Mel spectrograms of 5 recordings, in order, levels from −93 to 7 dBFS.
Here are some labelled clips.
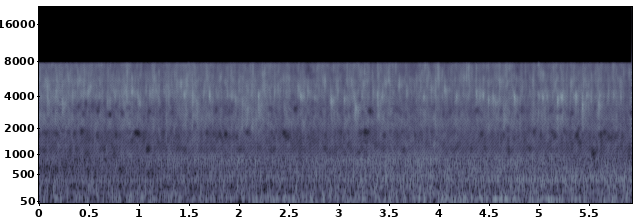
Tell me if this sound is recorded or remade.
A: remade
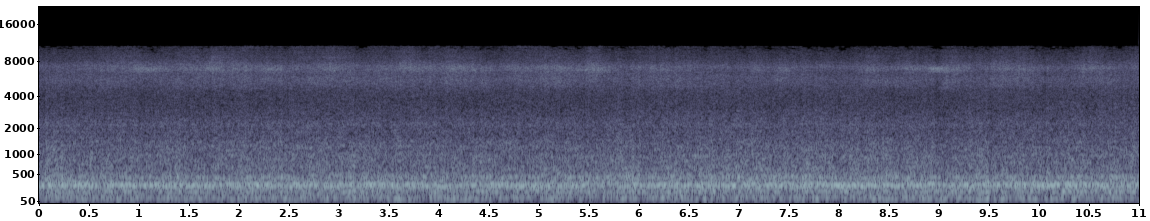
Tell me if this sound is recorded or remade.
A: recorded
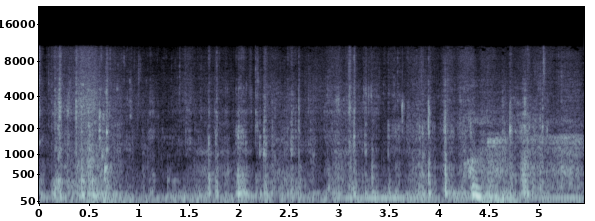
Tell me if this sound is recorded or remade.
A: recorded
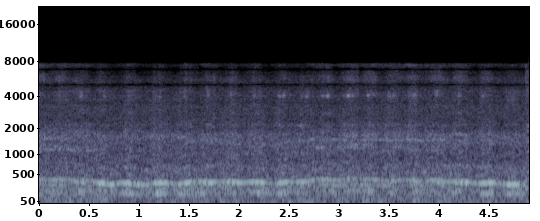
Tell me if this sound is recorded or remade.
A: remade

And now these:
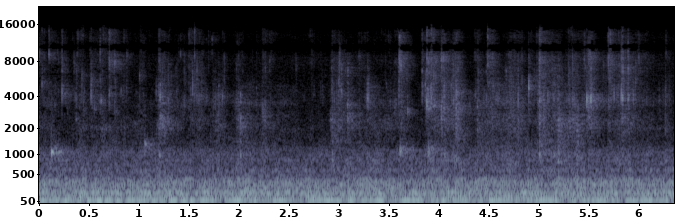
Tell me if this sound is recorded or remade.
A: recorded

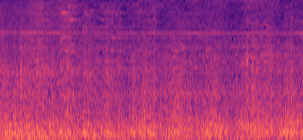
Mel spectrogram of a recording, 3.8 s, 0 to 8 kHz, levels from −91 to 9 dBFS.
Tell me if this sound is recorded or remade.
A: recorded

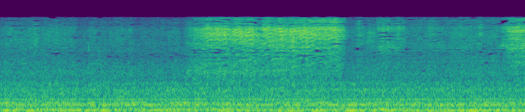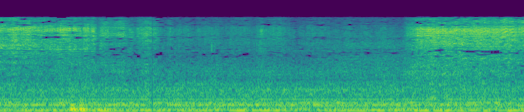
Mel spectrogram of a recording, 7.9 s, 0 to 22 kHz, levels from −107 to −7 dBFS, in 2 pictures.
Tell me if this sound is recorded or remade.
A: recorded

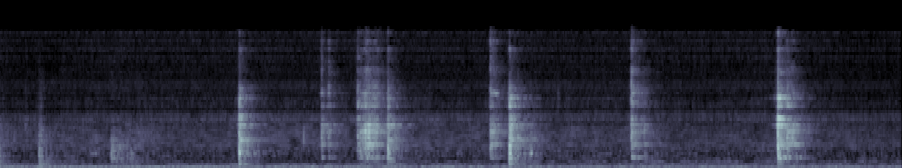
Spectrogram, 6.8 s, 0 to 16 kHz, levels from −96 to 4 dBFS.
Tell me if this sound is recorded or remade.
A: remade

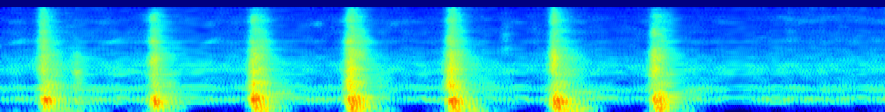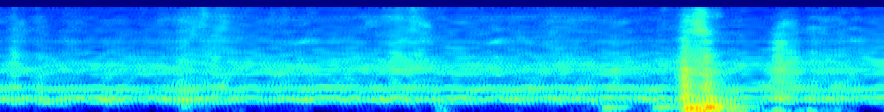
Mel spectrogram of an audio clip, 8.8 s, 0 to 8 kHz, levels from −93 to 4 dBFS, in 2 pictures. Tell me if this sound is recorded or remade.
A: remade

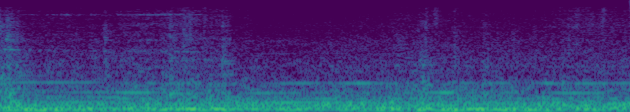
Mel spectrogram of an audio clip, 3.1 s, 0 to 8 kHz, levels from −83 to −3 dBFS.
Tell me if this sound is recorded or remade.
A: recorded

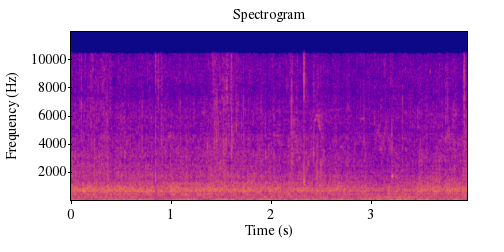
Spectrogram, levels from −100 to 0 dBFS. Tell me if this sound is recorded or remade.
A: recorded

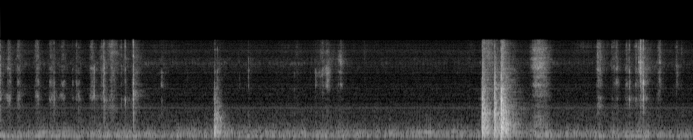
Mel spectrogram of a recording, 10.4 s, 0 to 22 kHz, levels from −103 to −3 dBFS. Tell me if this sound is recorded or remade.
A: remade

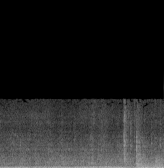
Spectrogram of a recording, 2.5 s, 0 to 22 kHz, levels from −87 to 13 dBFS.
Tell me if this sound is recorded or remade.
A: recorded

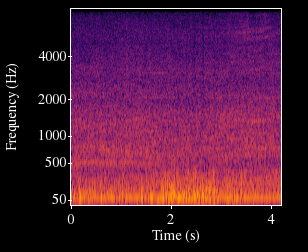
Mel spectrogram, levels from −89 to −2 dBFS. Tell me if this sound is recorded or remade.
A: recorded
